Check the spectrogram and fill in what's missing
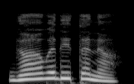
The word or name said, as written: ಗಾವದಿತನ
